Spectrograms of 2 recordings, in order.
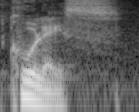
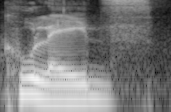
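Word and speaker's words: culés: sounds so awkward so here in america the common pronunciation is kules so it's not kool-aids all right kulas i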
